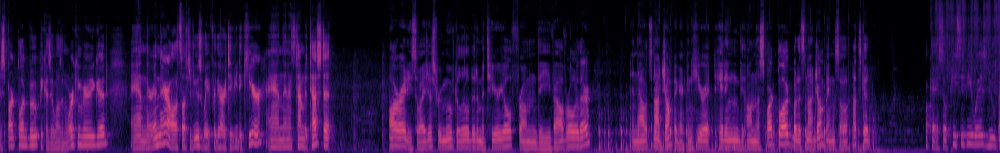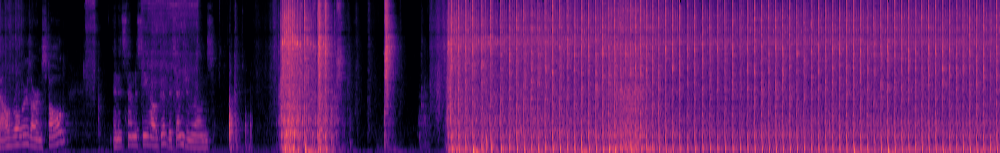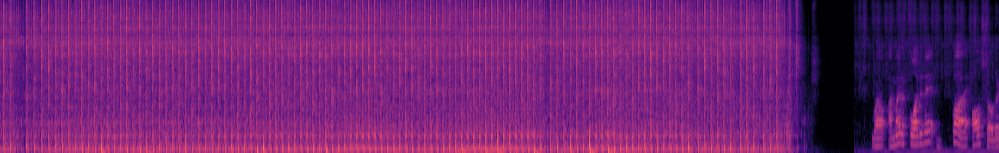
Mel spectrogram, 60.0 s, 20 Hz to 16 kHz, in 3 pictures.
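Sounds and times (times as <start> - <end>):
small engine running: 12.0 - 17.6, 25.6 - 26.8, 28.9 - 56.2
pull cord starting: 25.6 - 26.9, 28.9 - 56.3.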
